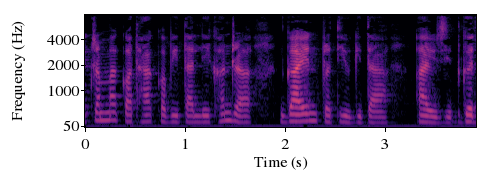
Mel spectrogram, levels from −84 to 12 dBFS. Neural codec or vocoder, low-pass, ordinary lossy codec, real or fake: none; none; none; real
